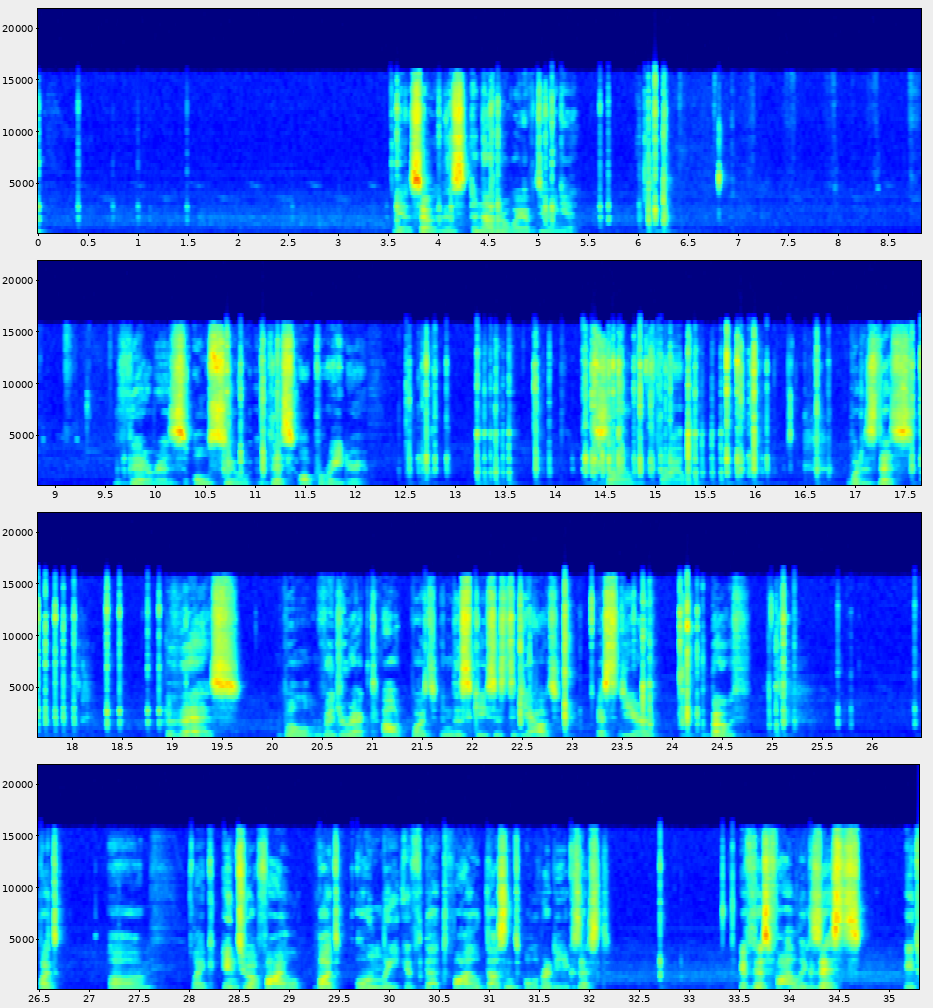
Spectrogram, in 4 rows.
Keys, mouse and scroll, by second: 0.0-0.6 h, 0.8 h, 1.2 h, 2.3 h, 3.5-6.1 typing, 12.6-19.2 typing, 16.6 Escape, 22.5 i, 25.1 Escape, 25.6-27.1 typing, 30.2-30.6 typing, 31.8-32.6 typing.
